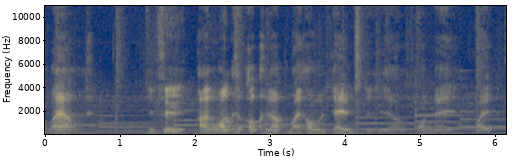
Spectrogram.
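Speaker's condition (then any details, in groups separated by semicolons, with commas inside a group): Facial palsy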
